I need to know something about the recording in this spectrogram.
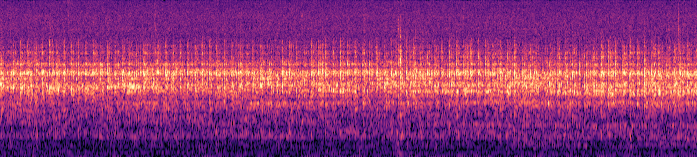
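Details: Newly assembled Tamiya Display Turntable Black on its first test spin at constant speed. A steady high buzzing whir with a fast, even chatter from the gear train. Owner dislikes the noise and may fix it later; cause not found.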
